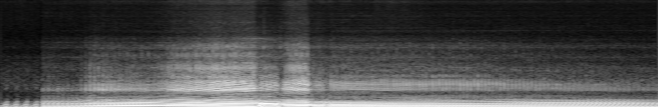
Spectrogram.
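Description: Harley-Davidson Low Rider S V-twin idling with a lumpy pulse, its rear cylinder dropped out by the idle temperature management system. About half a second in, both cylinders fire and it pulls away, revs rising, shifts up around three seconds in, then runs steadily under way.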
